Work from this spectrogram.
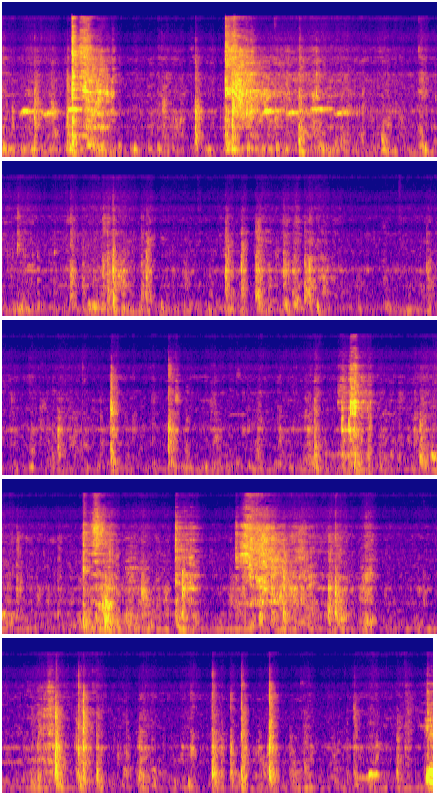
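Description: Fried onion fritters (piyaji) are lifted out of a pan with metal utensils, giving scattered clinks, scrapes and taps against the pan at irregular intervals over a quiet background.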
